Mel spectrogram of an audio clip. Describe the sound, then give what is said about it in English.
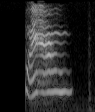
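A single drawn-out cat meow, clear, rising then sliding down over about a second, followed by silence and a tiny faint click. “Ugly ass cat. Yeah, Beautiful cat.”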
